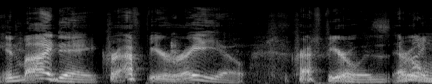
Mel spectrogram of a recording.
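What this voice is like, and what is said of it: Old man voice. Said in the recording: “I should do the old man voice.”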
